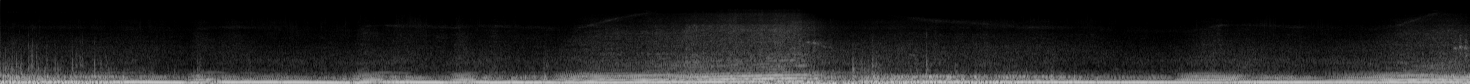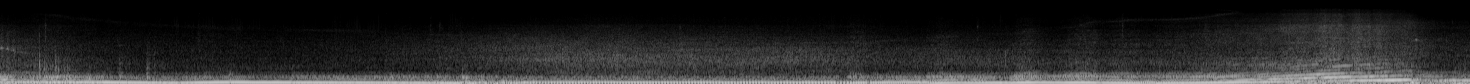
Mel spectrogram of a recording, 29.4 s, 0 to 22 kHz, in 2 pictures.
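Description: Turbocharged four-cylinder engine of a Mazda MX-5 NC with an open downpipe, heard from inside the open-top cabin. It cruises steadily, then pulls up through the revs several times, about six seconds in, again around twelve seconds, and near the end. A high whistle rises on the hardest pulls.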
